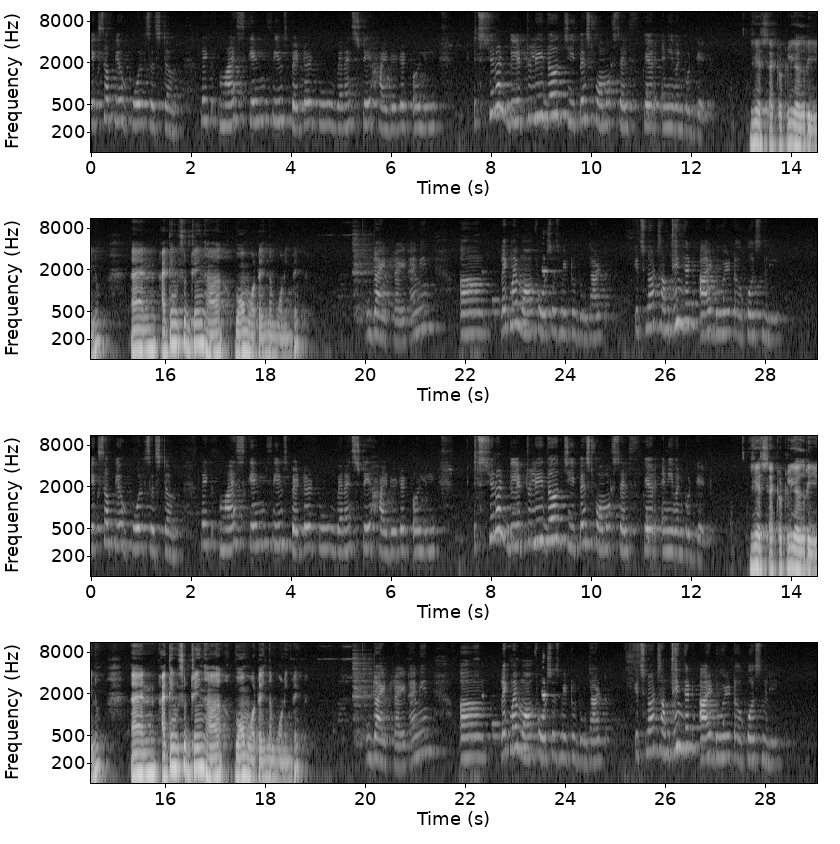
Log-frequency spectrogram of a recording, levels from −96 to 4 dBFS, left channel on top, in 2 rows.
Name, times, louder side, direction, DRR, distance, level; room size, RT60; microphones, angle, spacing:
voice 1, 0.0-7.2 7.7-12.3 19.7-22.4 22.7-24.7 25.4-28.3, right 3 dB, 30° right, 8 dB, 2.3 m, -39 dB
voice 2, 13.2-18.7 22.6-22.7, right 3 dB, 75° right, 10 dB, 1.1 m, -25 dB
26.0 x 22.5 x 7.2 m, 0.88 s
head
